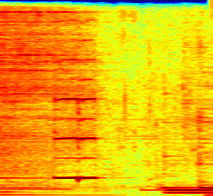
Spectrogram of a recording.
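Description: A lull in a live campursari band's playing: held low notes fade away, a short higher note sounds about halfway through, and new held notes come in near the end.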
